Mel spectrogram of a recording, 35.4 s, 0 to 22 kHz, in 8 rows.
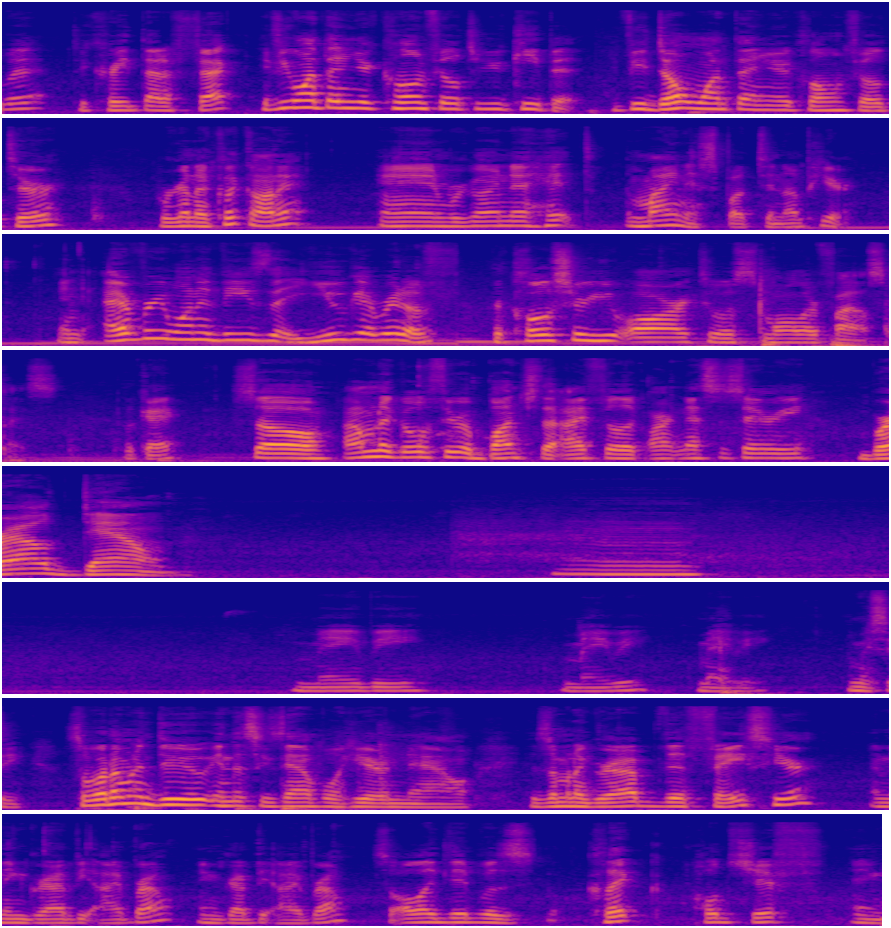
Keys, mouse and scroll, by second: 1.2-5.8 drag, 9.0-15.7 drag, 16.5 click, 17.3-19.9 drag, 29.7 click, 30.4 click, 31.6 shift+click, 32.6 shift+click.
